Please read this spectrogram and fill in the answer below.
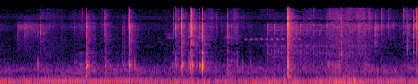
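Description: Airsoft guns snapping off shots in an irregular string of sharp clicks, one loud crack about three and a half seconds in and a quick run of three just before it, over a steady low rumble.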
